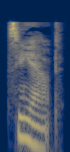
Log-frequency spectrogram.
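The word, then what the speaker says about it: cout: point of any c plus program line four C out pronounce c out is an object used together with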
